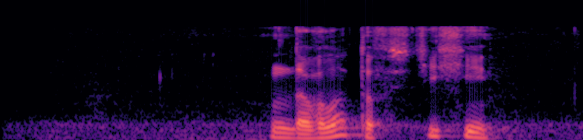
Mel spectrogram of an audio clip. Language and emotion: Russian, neutral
